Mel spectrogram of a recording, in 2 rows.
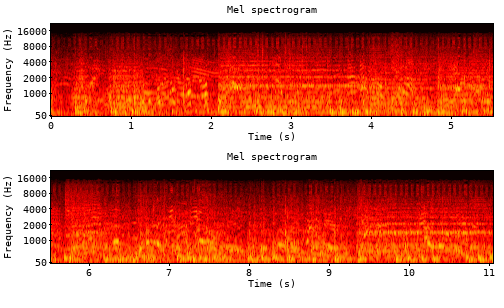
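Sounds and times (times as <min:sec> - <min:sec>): drums and crashing percussion: 0:00.0 - 0:11.0
brass sustained notes: 0:02.1 - 0:06.8.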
